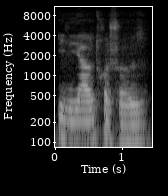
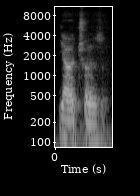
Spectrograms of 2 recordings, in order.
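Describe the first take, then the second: First: The L and final re are pronounced. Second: The L and final re are dropped. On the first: "instead of" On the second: "would become"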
